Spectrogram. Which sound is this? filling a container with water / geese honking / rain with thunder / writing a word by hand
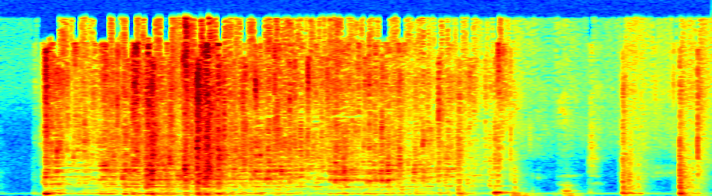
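filling a container with water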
